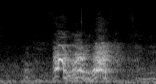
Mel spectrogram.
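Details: Two-part yelping bark, rising then dipping, from one of two dogs, a German Shepherd and a Belgian Malinois, during a chasing game in a yard. A person's urging voice is heard nearby.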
